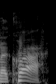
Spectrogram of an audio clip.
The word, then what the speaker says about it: Accra: Yeah, in Accra. It's pronounced Accra. Accra.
